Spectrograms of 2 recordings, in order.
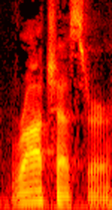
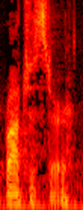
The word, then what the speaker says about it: Rochester: So Buffalonians say Rochester. Right. And people in there say Rochester.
